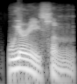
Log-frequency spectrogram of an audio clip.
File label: "wearisome", American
